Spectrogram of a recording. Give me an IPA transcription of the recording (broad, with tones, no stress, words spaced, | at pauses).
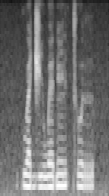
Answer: kʷa˦d͡ʒi˨ wɛ˦ɗĩ˦rtʰʊ˦˨r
